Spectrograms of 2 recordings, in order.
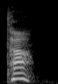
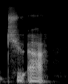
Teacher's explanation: In the spoken language, among friends, for example, we never say tu as. We say ta. It's just pronounced a little bit differently.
